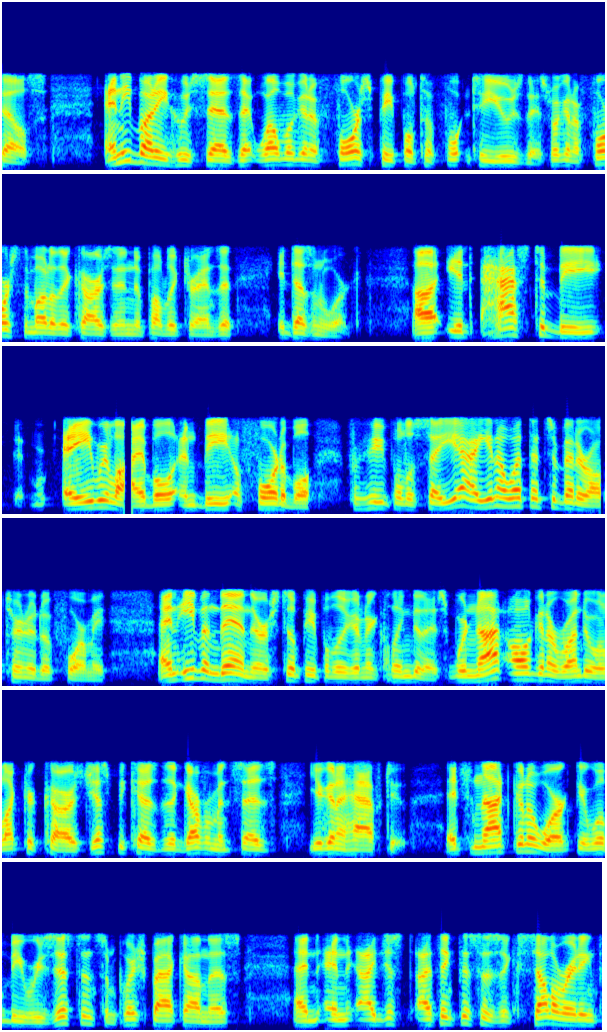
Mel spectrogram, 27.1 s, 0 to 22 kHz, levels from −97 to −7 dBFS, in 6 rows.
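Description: At 9.96 to 10.02 s, between "has to be a" and "and b affordable for", packet loss filled with silence cuts a 60 ms hole, which fits two 30 ms packets. A single 30 ms gap follows at 13.53 to 13.56 s, after "what that's a better", before "for me". Both gaps have hard edges within the band-limited G.711 telephone sound.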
